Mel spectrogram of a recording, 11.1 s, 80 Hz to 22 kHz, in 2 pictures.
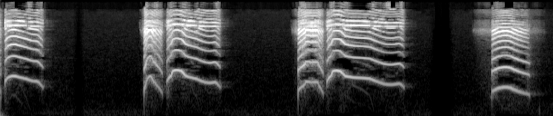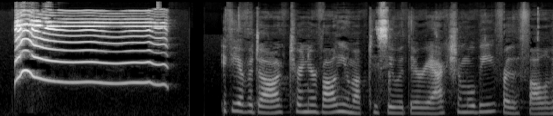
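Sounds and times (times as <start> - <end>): squeaky toy squeaking: 0.0 - 0.6, 1.4 - 2.3, 2.9 - 4.2, 4.8 - 7.4.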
